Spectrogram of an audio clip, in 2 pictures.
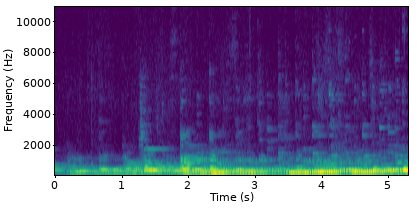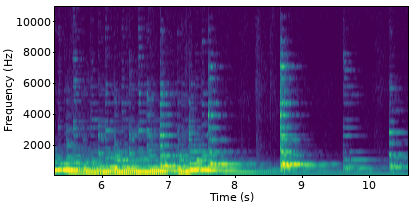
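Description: Gayageum (Korean plucked zither) playing a slow melody, its plucked notes ringing on and overlapping, with a couple of sharp, louder plucked accents near the end.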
